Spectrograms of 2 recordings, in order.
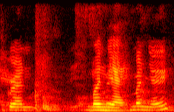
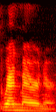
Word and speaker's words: Grand Marnier: What I remember is having a crepe with Grand Meunier. Wow, it's spelled really weird, but Yeah, but it's like Grand Marinier. Yeah, Grand Marinier, Grand Meunier.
